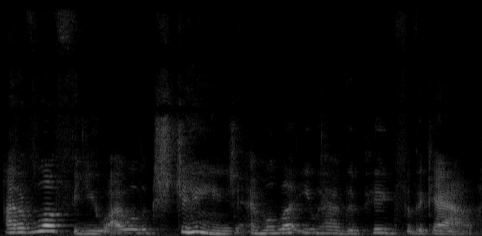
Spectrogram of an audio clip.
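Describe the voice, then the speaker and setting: Woman playing an assured storybook butcher, lively pitch. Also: fairly quick, vocal fry. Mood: persuasive. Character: obliging, sly butcher in fairy tale.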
